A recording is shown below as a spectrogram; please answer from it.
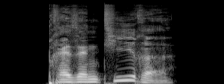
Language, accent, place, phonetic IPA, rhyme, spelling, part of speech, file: German, Germany, Berlin, [pʁɛzɛnˈtiːʁə], -iːʁə, präsentiere, verb, De-präsentiere.ogg
- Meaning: inflection of präsentieren: 1. first-person singular present 2. first/third-person singular subjunctive I 3. singular imperative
